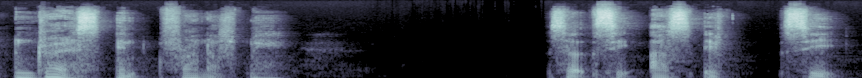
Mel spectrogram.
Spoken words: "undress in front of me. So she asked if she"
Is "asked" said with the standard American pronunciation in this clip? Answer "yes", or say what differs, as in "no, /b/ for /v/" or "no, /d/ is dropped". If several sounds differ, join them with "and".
no, /t/ is dropped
